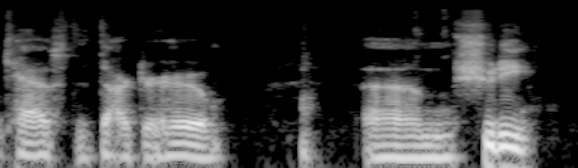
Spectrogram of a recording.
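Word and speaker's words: Ncuti: the Doctor Who um shooty and I was told that that's how it's pronounced I I heard um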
